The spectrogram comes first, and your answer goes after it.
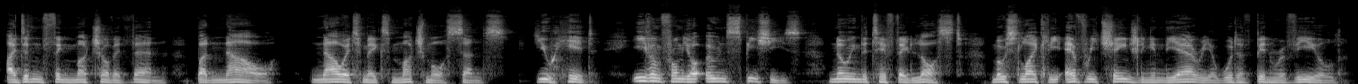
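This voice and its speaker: A man voicing a regal female pony princess with a measured, imperious and solemn manner in a fantasy story. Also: fairly low pitch. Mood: stern.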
